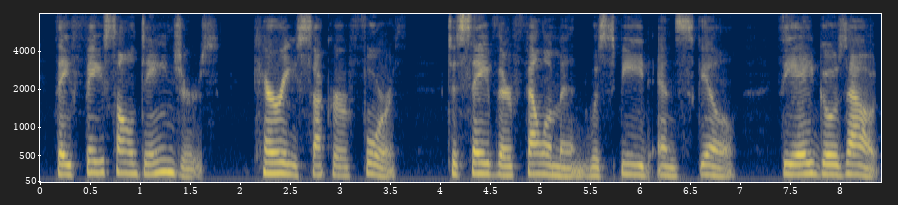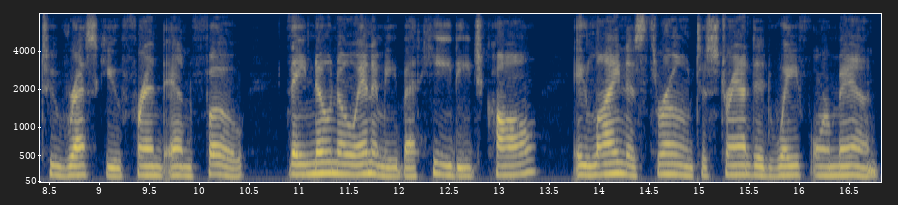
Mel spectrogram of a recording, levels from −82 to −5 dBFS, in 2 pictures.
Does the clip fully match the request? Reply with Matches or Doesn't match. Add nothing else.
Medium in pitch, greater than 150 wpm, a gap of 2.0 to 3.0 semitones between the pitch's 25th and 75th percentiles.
Doesn't match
